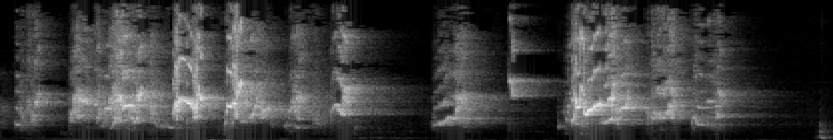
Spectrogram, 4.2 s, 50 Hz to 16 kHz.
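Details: Lovebirds recorded in a quiet home in August 2019 with little human activity; long harsh, chattering phrases of high scratchy notes, broken by one short pause.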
